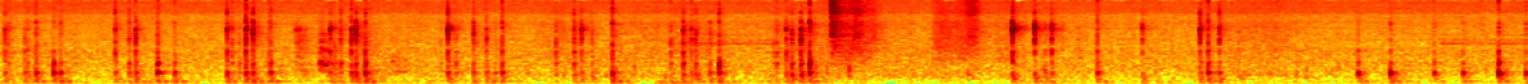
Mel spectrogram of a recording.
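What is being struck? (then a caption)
Hardcover book. Fingertips tap quickly along the spine of a hardcover book printed "NEW YORK", then the book is held by its ends. The taps are light, dry and short, with a hollow mid tone and almost no ring. A brief brighter scratchy brush sounds around the fourth second.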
